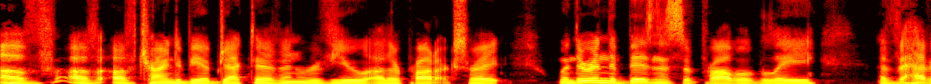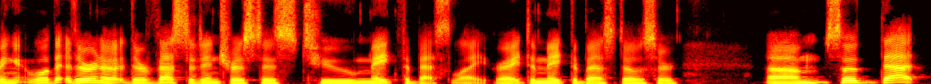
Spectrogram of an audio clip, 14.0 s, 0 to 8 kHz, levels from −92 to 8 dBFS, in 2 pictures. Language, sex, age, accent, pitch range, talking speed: English, male, 20-39, American, 130-160 Hz, 185 wpm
